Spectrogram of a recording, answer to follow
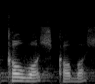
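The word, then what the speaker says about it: כבש: La palabra en hebreo para gobernar es kabash, se pronuncia kobosh, y significa, léalo ahí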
